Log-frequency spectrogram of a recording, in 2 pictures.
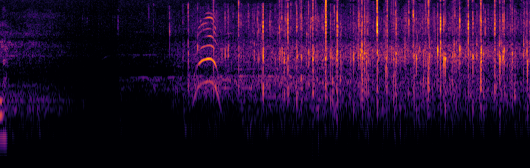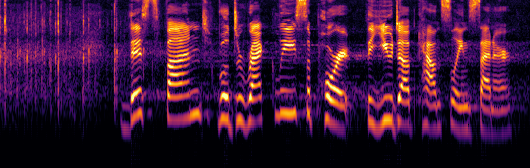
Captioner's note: applause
